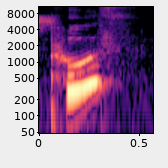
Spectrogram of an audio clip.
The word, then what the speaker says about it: Puth: I think it's Puth. – Charlie Puth. Puth. Like Booth. – That's what it is? – Puth?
